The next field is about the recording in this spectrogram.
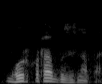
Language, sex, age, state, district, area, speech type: Assamese, male, 30-45, Assam, Dhemaji, rural, spontaneous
